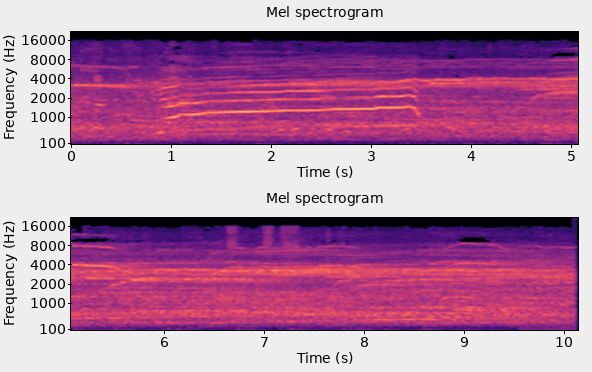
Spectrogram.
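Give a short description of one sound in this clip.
A large crowd chants and cheers loudly in an echoing arena.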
